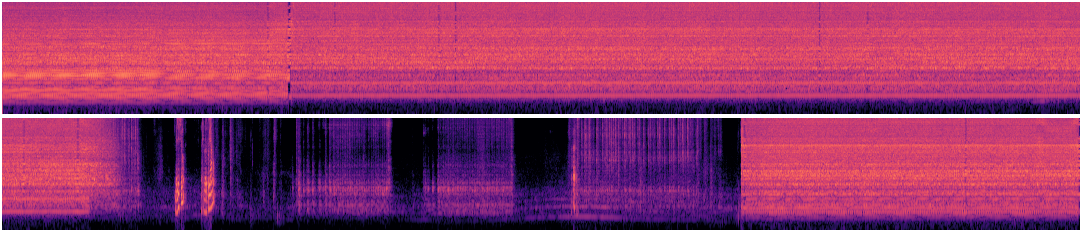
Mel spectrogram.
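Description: A lathe motor whirs steadily with a high hum.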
